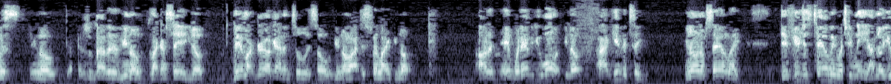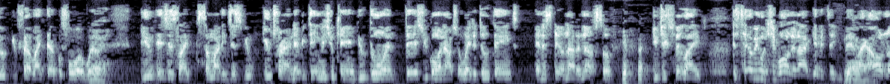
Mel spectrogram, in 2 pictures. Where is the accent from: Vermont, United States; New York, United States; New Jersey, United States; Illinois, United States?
Illinois, United States; Chicago; In Chicago. {S0} Oh, nice. {S1} In my hometown.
